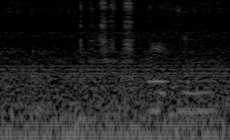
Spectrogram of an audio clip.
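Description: Faint scratches and taps of a stylus writing on a tablet screen, over near-silent room tone.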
